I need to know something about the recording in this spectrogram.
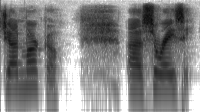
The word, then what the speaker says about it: Gianmarco Soresi: It's not Gian. I want to Italian it. It's Gianmarco Soresi.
